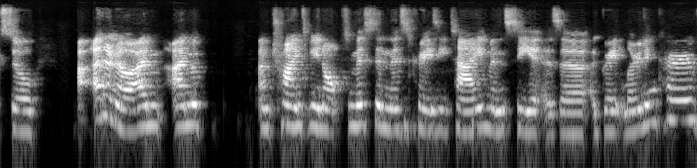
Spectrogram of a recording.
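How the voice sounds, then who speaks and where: A woman speaks with a Scottish accent. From Scotland. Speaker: burlesque performer. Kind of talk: casual chat.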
